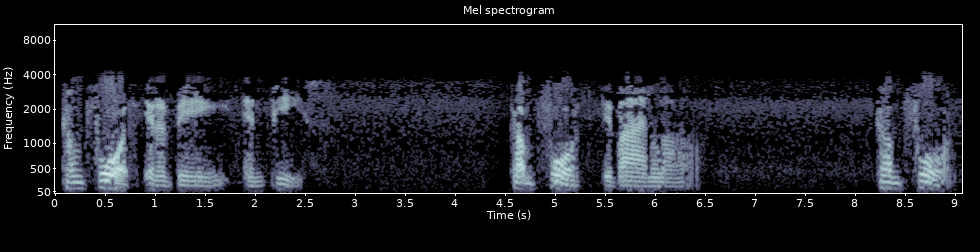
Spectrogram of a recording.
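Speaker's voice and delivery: commanding call, then softening; solemn invocation. Acted. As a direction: summon it with conviction. Invocation chant, repeated.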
